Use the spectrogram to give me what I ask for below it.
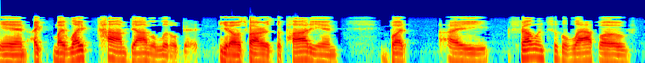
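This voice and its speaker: A man talks with a strong Boston accent. His pace is fairly slow. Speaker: professional boxer. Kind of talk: interview answer. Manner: passionate.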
